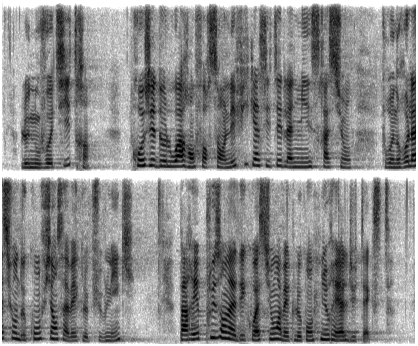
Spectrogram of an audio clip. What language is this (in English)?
French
